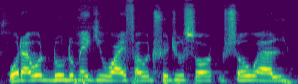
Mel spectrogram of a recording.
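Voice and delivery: high-pitched imitation Indian accent; mock Indian accent. Playing a polite online suitor, mock Indian accent. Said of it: "They're always polite".

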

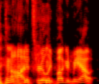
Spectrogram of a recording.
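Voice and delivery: normal talking voice

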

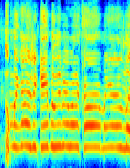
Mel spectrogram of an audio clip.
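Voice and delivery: very high, rapid-fire gushing; mock freaking out. Imagining herself overexcited about buying her dream car, mock freak-out. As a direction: squeal it breathlessly fast, hammed-up excitement. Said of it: "freaking out about buying this car".

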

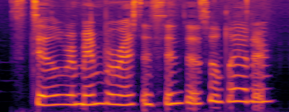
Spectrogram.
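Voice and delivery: normal talking voice

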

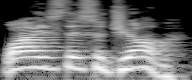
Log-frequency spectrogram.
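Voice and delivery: high, rising panic over her own job; panicked rant. Retold or imitated. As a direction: spiral into comic panic. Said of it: "That's a little complex that I have".

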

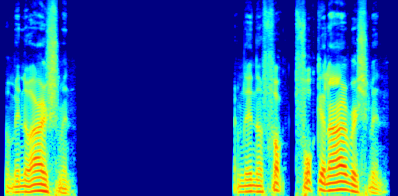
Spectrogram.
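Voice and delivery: lightly put-on Irish accent; mock Irish accent. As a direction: play at being an Irishman, accent and all.

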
